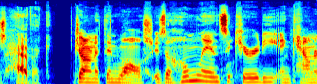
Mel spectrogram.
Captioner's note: voice-over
